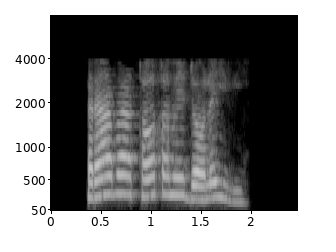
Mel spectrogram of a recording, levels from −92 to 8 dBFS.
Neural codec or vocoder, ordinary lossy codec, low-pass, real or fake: none; AAC, 16 kbps; 7.2 kHz; real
